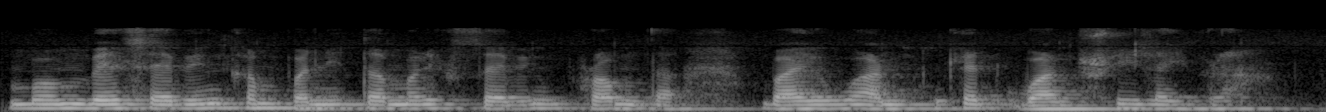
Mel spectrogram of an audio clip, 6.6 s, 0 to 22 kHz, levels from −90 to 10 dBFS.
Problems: background sounds at intervals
